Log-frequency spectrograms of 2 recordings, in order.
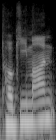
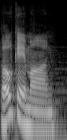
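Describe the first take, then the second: First: The first part sounds like 'pokey'. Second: The first part sounds like 'poke'. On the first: The usual everyday pronunciation. "instead of like pokey" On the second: The way fans of Japanese culture say it. "they like pronounce the poke"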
